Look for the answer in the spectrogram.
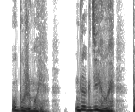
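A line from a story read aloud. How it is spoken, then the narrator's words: Moaning. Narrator (Russian): простонала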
